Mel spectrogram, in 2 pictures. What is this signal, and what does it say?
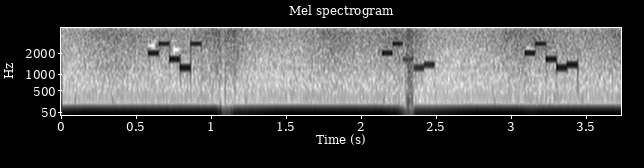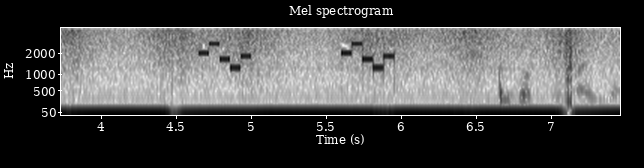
Five-tone selective call (ZVEI), heard as quick runs of five tones, tones of about 70 ms, with speech. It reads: 88633 88634 88637 88637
